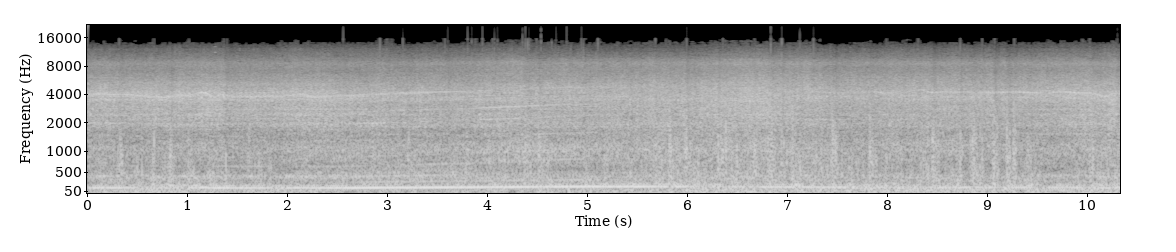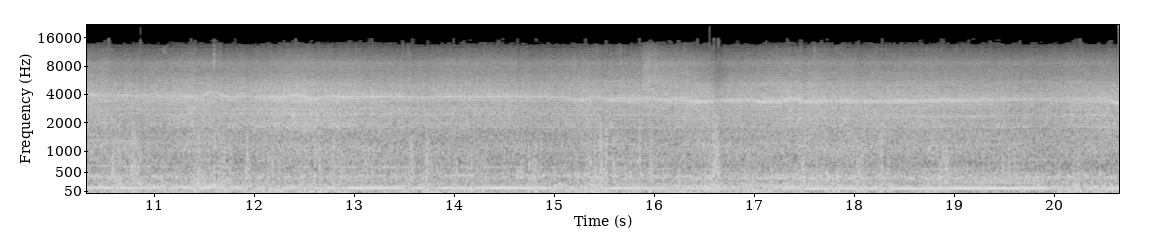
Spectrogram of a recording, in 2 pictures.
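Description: A Honda Gold Wing flat-six motorcycle engine hums while cruising.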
